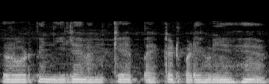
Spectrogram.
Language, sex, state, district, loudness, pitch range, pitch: Hindi, male, Uttar Pradesh, Lucknow, -15 LUFS, 105-110 Hz, 110 Hz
